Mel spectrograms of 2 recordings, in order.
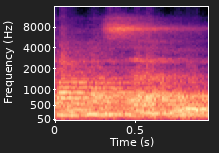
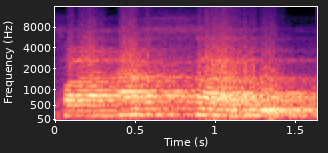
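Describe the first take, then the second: First: The middle consonant is a hissing 's' sound. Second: The middle consonant is a soft 'th' sound. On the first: The speaker calls it wrong. "kalau dibacanya fahasahu nanti berarti huruf sin" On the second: The speaker calls it right. "ini menyebutkannya jangan sampai salah ya"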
